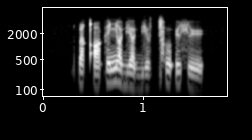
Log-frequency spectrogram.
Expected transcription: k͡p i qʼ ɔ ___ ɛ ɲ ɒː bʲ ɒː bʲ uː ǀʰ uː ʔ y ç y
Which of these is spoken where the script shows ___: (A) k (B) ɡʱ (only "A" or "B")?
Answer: A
